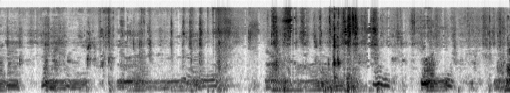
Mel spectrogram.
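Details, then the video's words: Border Collie puppies play fighting, pouncing and stalking each other, giving repeated low harmonic growls in bursts, with scuffling and short high yelps between them. "Vicious Border Collie Puppy Play Fight"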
